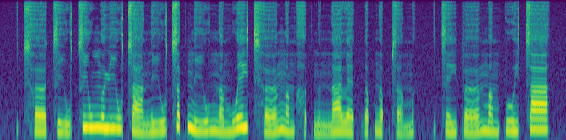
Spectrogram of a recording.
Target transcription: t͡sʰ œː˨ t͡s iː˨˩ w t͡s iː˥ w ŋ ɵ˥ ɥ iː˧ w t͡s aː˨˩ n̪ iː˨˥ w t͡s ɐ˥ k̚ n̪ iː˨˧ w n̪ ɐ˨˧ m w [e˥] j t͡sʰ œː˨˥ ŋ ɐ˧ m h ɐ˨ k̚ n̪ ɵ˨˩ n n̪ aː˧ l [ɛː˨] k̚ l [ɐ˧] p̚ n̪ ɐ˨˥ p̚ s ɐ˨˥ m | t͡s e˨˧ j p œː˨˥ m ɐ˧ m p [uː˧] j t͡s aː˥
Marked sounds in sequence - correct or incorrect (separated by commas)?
correct, correct, correct, correct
